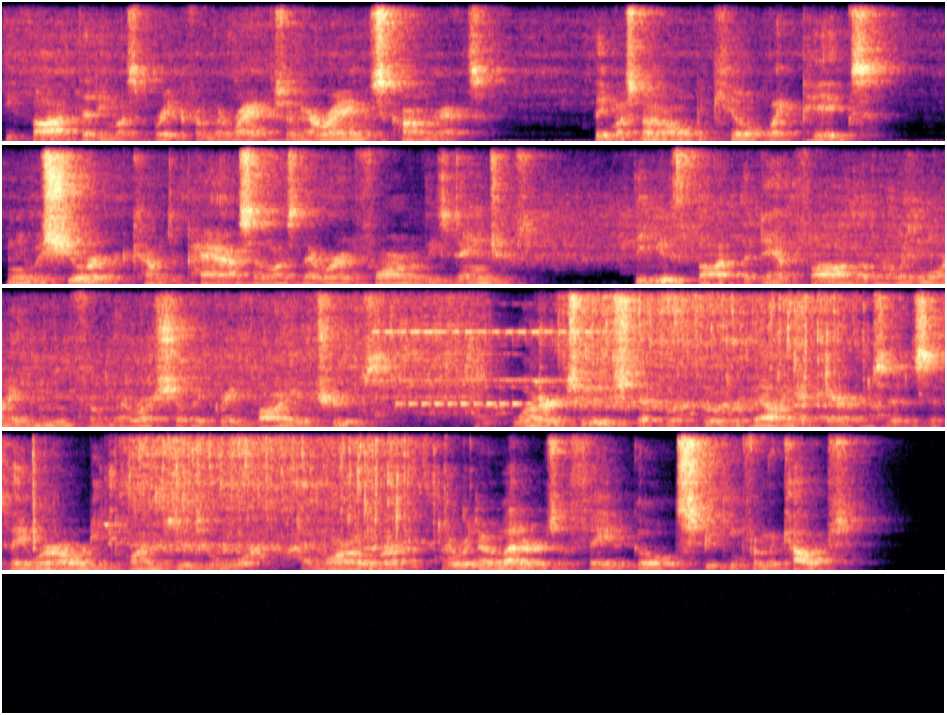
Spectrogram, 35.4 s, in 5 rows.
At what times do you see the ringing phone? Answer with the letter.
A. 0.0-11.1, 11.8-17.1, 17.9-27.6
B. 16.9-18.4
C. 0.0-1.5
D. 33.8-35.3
B.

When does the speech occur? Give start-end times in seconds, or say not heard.
0.0-11.1, 11.8-17.1, 17.9-27.6.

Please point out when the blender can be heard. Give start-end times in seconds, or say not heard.
not heard.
